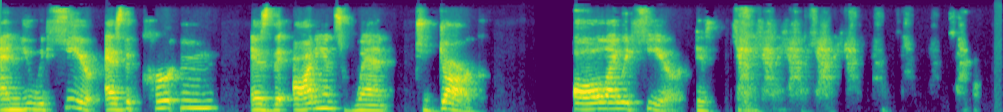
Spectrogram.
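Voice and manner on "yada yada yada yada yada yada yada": very soft whispered murmur. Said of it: "The entire audience whispering".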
